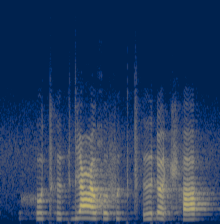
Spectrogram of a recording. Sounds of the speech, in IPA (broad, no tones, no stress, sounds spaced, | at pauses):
h u tʰ ɨ k d i ʕ ɐ χʷ i f ɨ k t͡sʼ ɨ ɗ œ t͡ʃʰ ɐ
